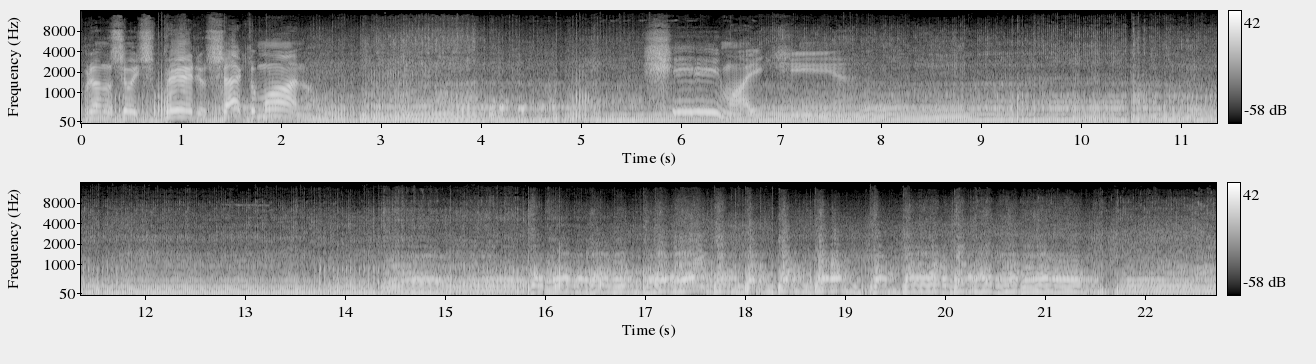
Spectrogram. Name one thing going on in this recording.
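A motorcycle engine idles with a steady low rumble close by.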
